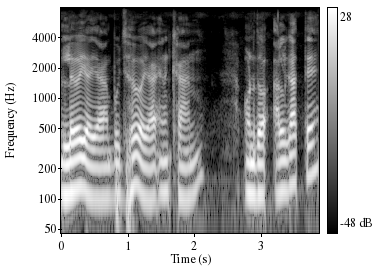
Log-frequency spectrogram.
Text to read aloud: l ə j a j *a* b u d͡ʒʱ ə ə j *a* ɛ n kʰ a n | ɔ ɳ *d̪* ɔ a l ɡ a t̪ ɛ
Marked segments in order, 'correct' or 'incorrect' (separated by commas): correct, correct, correct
